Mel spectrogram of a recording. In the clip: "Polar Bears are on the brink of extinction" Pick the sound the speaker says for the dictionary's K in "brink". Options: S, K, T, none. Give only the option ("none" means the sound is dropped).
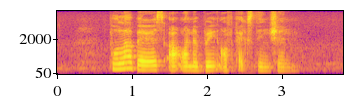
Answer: none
